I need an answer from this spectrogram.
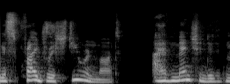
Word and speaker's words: Friedrich Dürrenmatt: Name is Friedrich Dürrenmatt.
